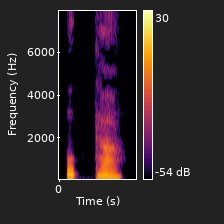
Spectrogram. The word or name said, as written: ಉಕ್ಥ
